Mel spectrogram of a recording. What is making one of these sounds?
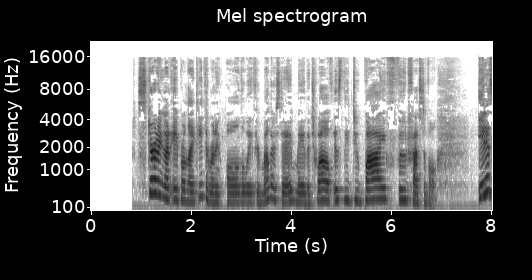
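A young woman speaks with animation close to a microphone.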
